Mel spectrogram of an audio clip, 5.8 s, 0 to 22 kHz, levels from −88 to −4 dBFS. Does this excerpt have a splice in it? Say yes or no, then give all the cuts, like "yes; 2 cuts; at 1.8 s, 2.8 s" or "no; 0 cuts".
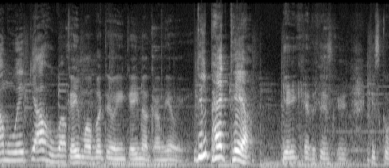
yes; 3 cuts; at 1.0 s, 2.9 s, 4.2 s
